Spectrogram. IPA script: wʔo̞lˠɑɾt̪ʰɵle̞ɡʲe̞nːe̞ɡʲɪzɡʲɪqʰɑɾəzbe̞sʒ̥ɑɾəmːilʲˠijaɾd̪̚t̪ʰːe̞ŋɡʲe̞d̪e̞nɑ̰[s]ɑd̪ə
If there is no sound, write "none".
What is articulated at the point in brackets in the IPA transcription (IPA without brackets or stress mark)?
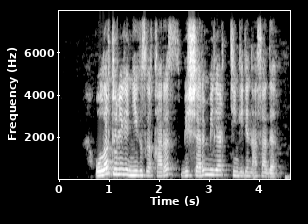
s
